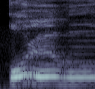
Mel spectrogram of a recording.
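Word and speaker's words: قُلْ: এজন্য এটা খেয়াল করবেন কফটা ভারি করে উচ্চারণ করবেন কুল তারপরে আল্লাহ শব্দটা উচ্চারণটা ভারী হবে।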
